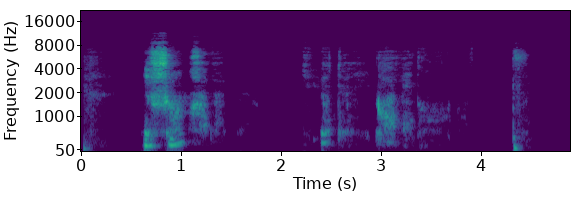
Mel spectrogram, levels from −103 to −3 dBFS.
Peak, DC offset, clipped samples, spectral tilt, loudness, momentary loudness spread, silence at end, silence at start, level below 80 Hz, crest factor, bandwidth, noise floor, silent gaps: -20 dBFS; under 0.1%; under 0.1%; -1.5 dB/octave; -40 LUFS; 25 LU; 0.5 s; 0.65 s; -80 dBFS; 28 dB; 9 kHz; -72 dBFS; 1.45-1.56 s, 1.77-1.84 s, 1.90-2.21 s, 2.88-2.95 s, 3.69-3.76 s, 3.92-4.31 s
